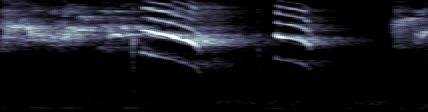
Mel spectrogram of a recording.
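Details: Pet ring-necked parakeet, a talking bird, giving high chirps and descending squeaky notes in short bursts indoors, with a person repeating a word nearby.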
